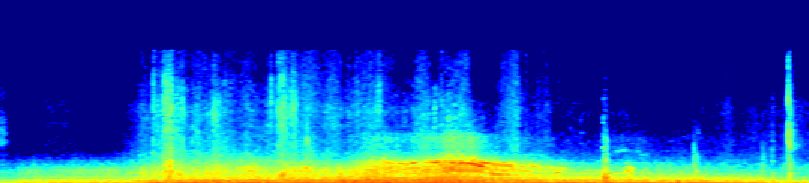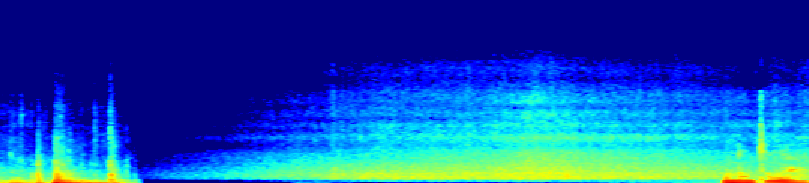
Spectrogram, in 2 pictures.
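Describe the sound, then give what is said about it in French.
Steady roaring wash of ocean waves and wind just behind a dune, loud and close for several seconds, then suddenly muffled as heard from inside a house; a voice begins at the very end. “On entend les vagues et le vent, on est juste derrière la dune, donc on est très très proche du terrain et on se laisse bercer assez facilement par ce vent et par les vagues.”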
